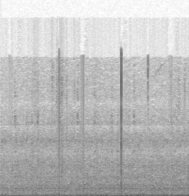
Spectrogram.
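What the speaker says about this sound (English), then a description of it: "let me turn on the truck really quick because it's getting really cold in here" A truck engine idles steadily inside the closed cab with the heater running, a continuous low rumble and airy blower hiss that stay constant throughout, close and moderately loud, with no speech over it.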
